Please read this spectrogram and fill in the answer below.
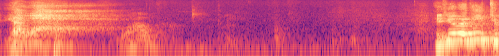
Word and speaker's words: Yahweh: Et j'ai entendu passer devant moi, un son qui faisait quelque chose comme Yahweh.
